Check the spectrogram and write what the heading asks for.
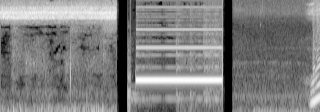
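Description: A loud, steady electronic beep lasting about a second, starting about a second and a half in, set between two short dropouts where the footage is cut. Before it there is a steady high-pitched buzz over outdoor background noise.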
